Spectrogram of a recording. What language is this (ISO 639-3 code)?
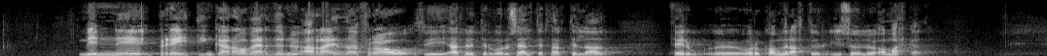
isl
